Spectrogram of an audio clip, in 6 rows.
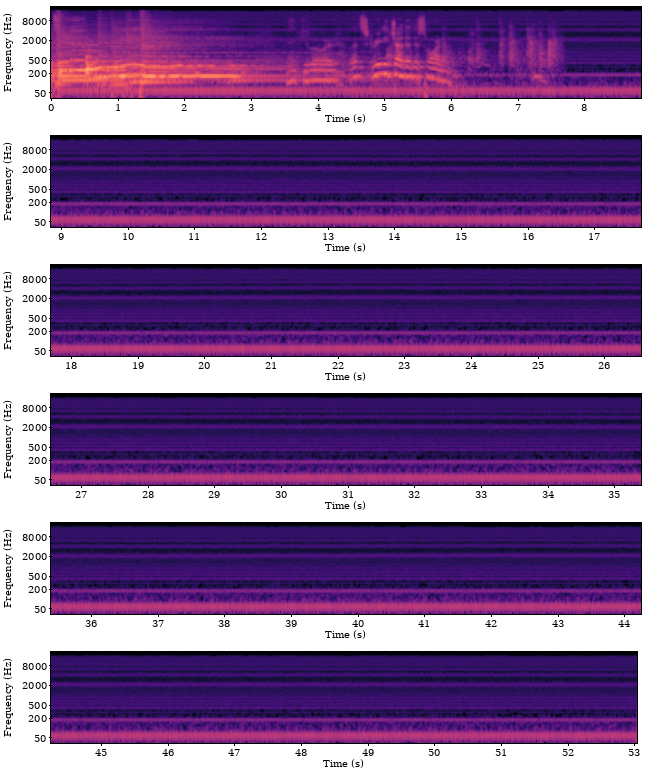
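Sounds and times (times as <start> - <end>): electrical mains hum: 0.0 - 53.0.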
